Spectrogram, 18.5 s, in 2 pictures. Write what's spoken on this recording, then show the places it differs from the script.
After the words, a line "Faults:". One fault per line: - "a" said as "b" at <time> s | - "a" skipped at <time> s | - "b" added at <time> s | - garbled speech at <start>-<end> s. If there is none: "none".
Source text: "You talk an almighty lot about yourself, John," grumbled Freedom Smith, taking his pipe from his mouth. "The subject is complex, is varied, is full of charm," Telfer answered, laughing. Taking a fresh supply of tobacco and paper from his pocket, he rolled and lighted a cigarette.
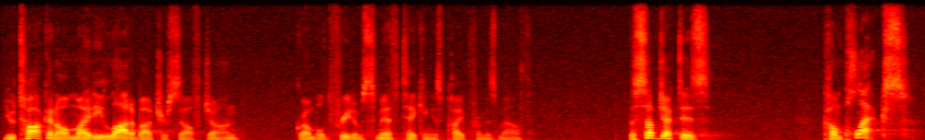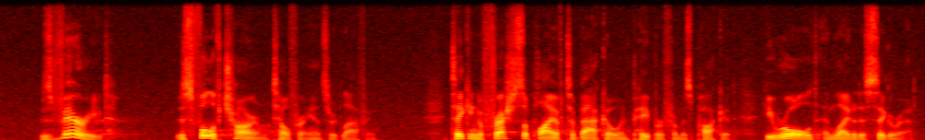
"You talk an almighty lot about yourself, John," grumbled Freedom Smith, taking his pipe from his mouth. "The subject is complex, is varied, is full of charm," Telfer answered, laughing. Taking a fresh supply of tobacco and paper from his pocket, he rolled and lighted a cigarette.
Faults:
none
